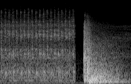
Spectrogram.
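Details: Skoda Superb 1.6 TDI diesel after new injectors fitted, coded and learned, repair finished; smooth, even clatter at steady idle with no misses or knocks, then a single thump; normal healthy idle.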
